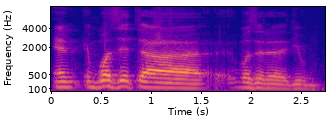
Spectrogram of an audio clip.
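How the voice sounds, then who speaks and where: A man's voice: mid-range voice, slow, a crowd in the background. A man hosting a podcast, chatting casually as he interviews his guests. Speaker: podcast host interviewing voice actors.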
